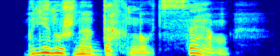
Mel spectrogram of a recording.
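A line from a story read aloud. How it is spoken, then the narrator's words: Whisper. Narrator (Russian): прошептал Фродо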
